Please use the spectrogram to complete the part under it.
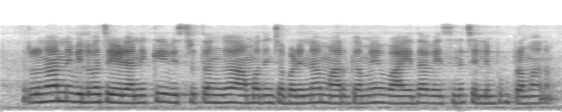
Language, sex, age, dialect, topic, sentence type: Telugu, female, 25-30, Central/Coastal, banking, statement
